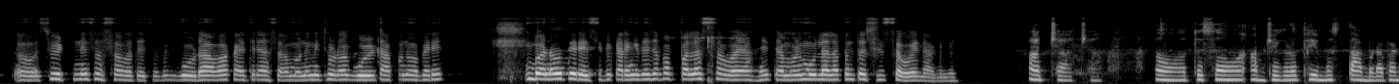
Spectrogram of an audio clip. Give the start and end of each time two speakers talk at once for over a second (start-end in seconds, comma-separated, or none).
none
